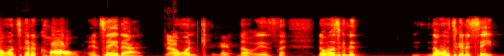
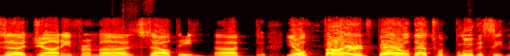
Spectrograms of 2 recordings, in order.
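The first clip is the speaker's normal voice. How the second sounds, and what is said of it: Put-on South Boston accent, uneven. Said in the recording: “that was not my best Southie impersonation ... It was not ... I kind of had a Rhode Island guy in me, and then I went Southie”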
